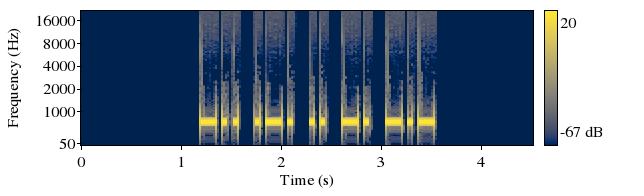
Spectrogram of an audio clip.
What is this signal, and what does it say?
Morse code, heard as a keyed tone, about 22 wpm, 690 Hz. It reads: DRINK
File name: 5 Letter Words - First 3 Letters Given - 22wpm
